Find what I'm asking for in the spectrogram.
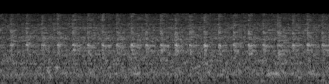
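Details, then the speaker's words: Pontiac Firebird, first start after fuel tank install and carburetor filled: lumpy, uneven idle with three or four stumbles a second from a dead cylinder; cylinder number 8 found dead, possibly a plug, with a couple of cylinders down. "This one's dead. This number 8 is bad."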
